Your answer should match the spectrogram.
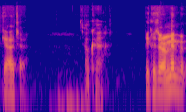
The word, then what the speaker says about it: Goethe: I think he met Goethe at because his mum would have what they called salons, and Goethe was a part of that.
